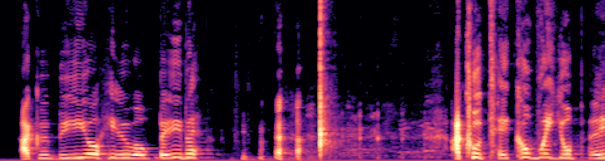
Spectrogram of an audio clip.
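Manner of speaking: soft put-on Spanish accent, best attempt.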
